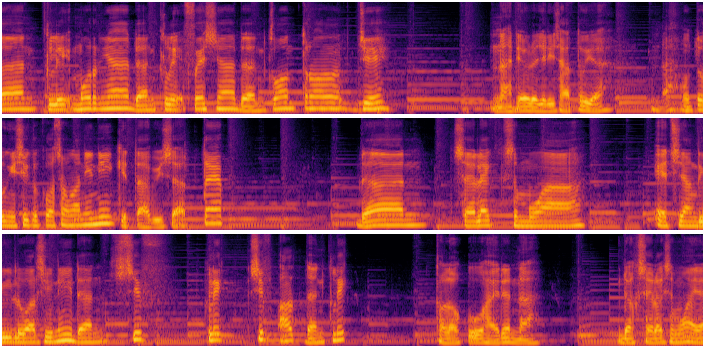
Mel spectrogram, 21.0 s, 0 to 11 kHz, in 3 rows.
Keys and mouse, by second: 1.3 shift+click, 4.3 ctrl+j, 5.1 middle click, 5.9 shift+middle click, 6.3 middle drag, 6.9 shift+middle click, 8.9 Tab, 14.9 alt+shift+click, 18.2-18.6 drag, 19.7 middle click, 20.3 shift+middle click.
